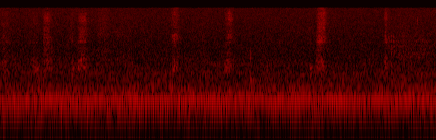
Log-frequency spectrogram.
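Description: A pen scratches across paper while drawing, giving faint, brief strokes in an uneven rhythm over a steady low hum and background hiss.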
